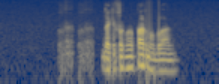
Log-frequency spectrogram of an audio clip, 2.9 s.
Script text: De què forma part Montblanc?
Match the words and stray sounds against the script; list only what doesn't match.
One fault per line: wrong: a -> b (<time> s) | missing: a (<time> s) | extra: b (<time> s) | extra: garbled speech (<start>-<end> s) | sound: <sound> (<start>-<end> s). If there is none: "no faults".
sound: laugh (0.8-1.3 s)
